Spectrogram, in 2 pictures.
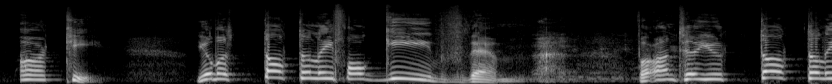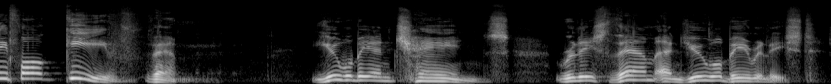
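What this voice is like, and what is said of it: Imitated Romanian accent. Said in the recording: “in his Romanian accent, something like this.”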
